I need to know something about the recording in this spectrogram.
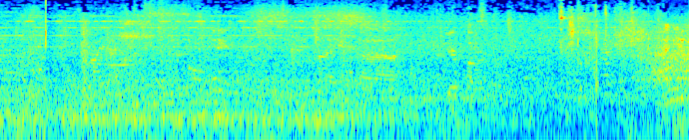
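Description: Toronto subway train at the platform with its doors open: a low, steady rumble with snatches of passengers' voices over it and a brief knock near the end.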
